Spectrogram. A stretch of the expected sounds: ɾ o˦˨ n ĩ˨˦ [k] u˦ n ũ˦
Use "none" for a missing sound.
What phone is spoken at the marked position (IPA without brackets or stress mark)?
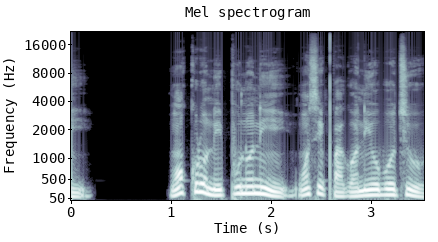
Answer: p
